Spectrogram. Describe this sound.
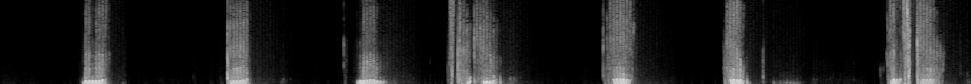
alien sound
alien random sound funny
